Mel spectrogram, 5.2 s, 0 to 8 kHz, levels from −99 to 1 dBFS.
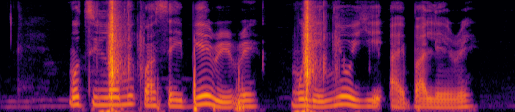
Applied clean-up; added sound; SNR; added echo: none; Rattle; -4 dB; none.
